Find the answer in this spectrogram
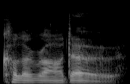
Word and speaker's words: Colorado: I'm I'm really pronouncing the O on the end as like a big O. I'm saying Colorado.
